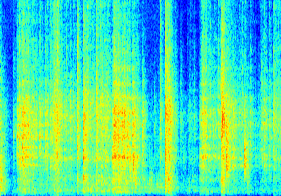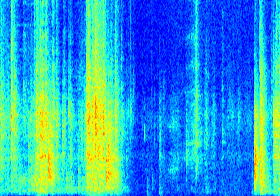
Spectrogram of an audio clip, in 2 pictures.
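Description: Foosball game in play on a wooden-framed table: rods sliding and spinning, with plastic players striking the ball and the ball knocking against the table's sides in a fast clatter. The clatter thins out after about eight seconds, then one sharp knock comes near the end.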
